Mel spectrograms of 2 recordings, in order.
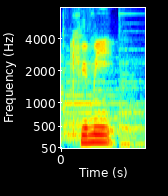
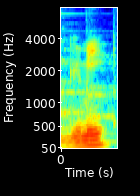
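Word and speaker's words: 組: find it first uh kumi is like a group of people um in this case you pronounce it gumi because it comes after an existing word so and then the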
